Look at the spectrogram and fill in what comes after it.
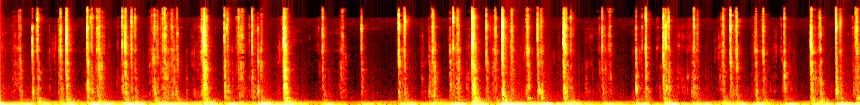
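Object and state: Plastic computer keyboard being typed on.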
